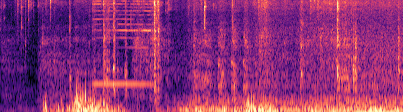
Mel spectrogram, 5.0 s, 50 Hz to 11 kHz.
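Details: 1986 Toyota pickup with 1988 factory-A/C drivetrain swap: keys clink, short crank, catches quickly and settles to an even steady idle; normal start despite a flaky firewall relay.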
